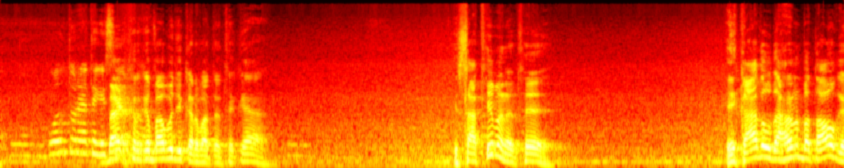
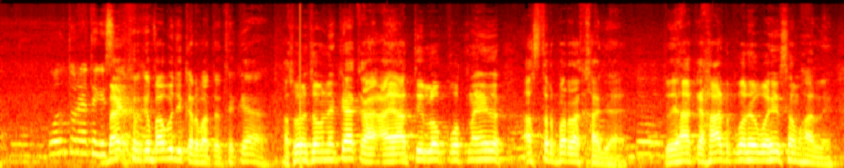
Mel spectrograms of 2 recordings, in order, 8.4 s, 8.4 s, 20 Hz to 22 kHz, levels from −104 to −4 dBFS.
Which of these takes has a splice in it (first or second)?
second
